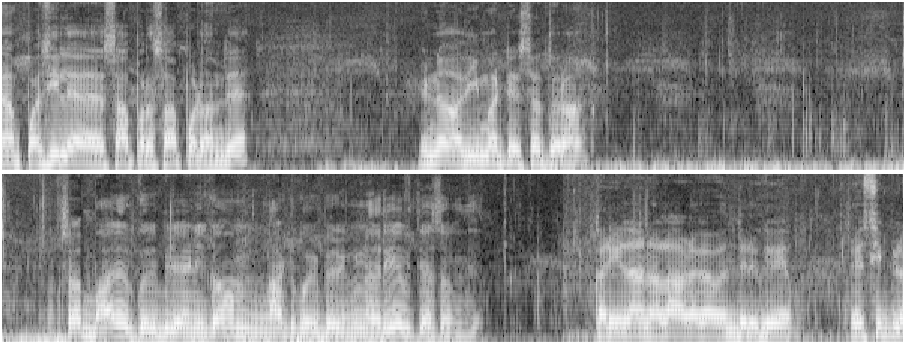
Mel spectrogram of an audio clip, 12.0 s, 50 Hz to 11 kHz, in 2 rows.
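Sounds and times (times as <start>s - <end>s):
chewing: 2.2s - 8.0s, 9.0s - 11.9s.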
